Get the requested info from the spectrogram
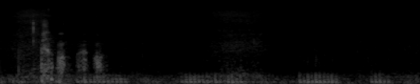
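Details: Otis, an orange tabby cat, relaxing before bed while holding a person's arm and getting a belly rub. Soft, low rumbling purr pulses come in waves, with a brief human voice and rustling at the start.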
